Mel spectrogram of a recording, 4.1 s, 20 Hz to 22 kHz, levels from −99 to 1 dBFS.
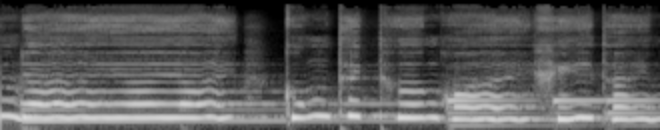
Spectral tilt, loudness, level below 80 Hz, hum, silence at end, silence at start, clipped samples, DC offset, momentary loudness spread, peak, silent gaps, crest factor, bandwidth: -4.5 dB/octave; -21 LUFS; -66 dBFS; none; 0 s; 0 s; under 0.1%; under 0.1%; 5 LU; -8 dBFS; none; 12 dB; 17.5 kHz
